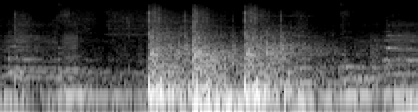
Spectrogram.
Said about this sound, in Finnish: Toinen taistelijoista lähti hakkaamaan nyrkillä ovea.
